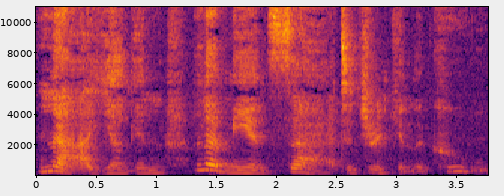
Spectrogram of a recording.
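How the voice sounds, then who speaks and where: A woman puts on a shrill character voice at a medium pitch. She goes at a fairly slow pace over clear background noise. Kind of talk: storytime read-aloud. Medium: read story. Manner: rude, bossy.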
